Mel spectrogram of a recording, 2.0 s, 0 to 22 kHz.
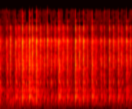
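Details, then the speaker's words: Chevy 350 from a 1971 Nova, torn down after a bad lower-end knock, pounding, not a tick: sharp metallic clacks, about ten a second, as the connecting rod is rocked by hand on a spun rod bearing. "I had this uh really bad lower end knock almost like a pounding almost um not not definitely not a tick"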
